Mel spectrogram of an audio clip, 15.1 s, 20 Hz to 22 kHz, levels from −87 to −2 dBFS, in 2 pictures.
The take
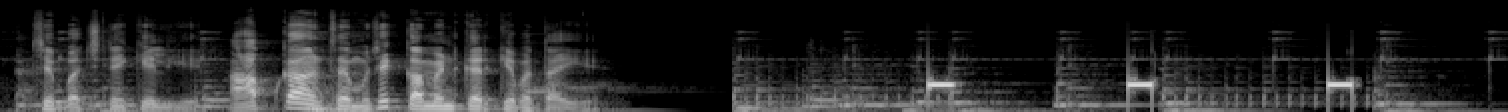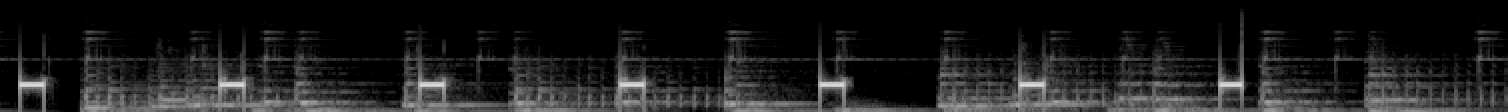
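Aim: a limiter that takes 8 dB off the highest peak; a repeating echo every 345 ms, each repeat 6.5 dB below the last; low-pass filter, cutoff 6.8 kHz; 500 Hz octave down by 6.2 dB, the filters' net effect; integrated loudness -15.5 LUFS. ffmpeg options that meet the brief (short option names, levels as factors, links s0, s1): -af "lowpass=6800,equalizer=f=500:t=o:g=-8,alimiter=limit=0.119:level=0:latency=1,aecho=1:1:345|690|1035|1380|1725|2070:0.473|0.222|0.105|0.0491|0.0231|0.0109,volume=5.31"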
